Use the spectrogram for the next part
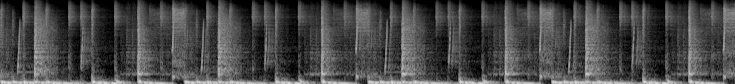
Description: TEK NO LOOP 2.wav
